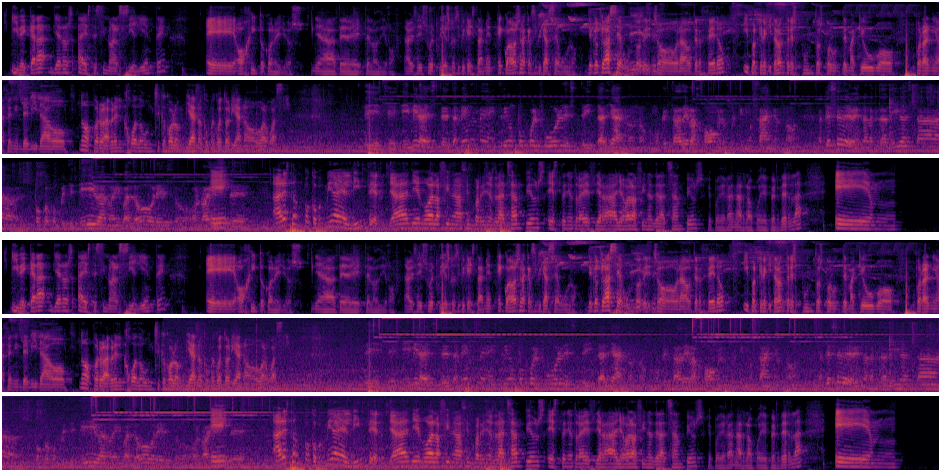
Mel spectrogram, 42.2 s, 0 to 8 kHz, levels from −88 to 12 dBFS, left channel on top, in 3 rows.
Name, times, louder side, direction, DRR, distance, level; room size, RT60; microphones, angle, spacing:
voice 1, 0.1-2.7 3.1-19.0 27.3-27.8 31.2-31.5 32.0-41.5, right 1 dB, 10° right, 7 dB, 1.3 m, -39 dB
sound 1, 8.0-14.9, left 1 dB, 15° left, 3.4 m, -51 dB
voice 2, 9.4-9.9 19.5-31.8, left 1 dB, 85° left, 2 dB, 6.7 m, -44 dB
sound 2, 16.5-35.8, right 14 dB, 85° right, 0.7 m, -35 dB
20.0 x 10.0 x 4.0 m, 0.34 s
head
